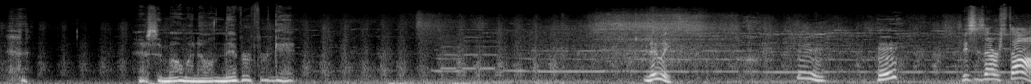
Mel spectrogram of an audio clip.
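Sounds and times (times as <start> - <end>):
moving freight train rumble and clatter: 0.0 - 10.3
speech: 1.4 - 3.2, 6.4 - 6.9, 8.0 - 9.0, 9.6 - 10.3
thin sustained high tone: 5.0 - 10.0.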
